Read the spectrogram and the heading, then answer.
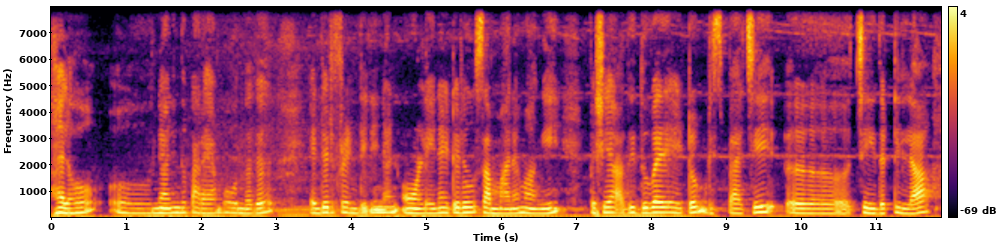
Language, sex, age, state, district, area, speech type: Malayalam, female, 30-45, Kerala, Kozhikode, rural, spontaneous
